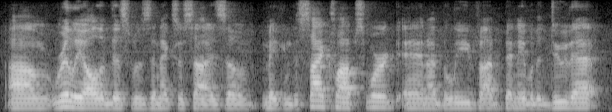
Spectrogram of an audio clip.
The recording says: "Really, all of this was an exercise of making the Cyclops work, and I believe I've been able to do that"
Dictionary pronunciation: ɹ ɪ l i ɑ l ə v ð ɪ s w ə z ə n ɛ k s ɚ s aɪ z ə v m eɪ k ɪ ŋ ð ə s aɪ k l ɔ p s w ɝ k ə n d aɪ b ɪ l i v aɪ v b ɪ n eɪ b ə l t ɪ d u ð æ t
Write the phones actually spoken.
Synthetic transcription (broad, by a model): ɹ ɪ l i ɑ l ə v ð ɪ s w ə z ə n ɛ k s ɚ s aɪ z ə v m eɪ k ɪ ŋ ð ə s aɪ k l ɔ p s w ɝ k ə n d aɪ b ɪ l i v aɪ v b ɪ n eɪ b l t ɪ d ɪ ð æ t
